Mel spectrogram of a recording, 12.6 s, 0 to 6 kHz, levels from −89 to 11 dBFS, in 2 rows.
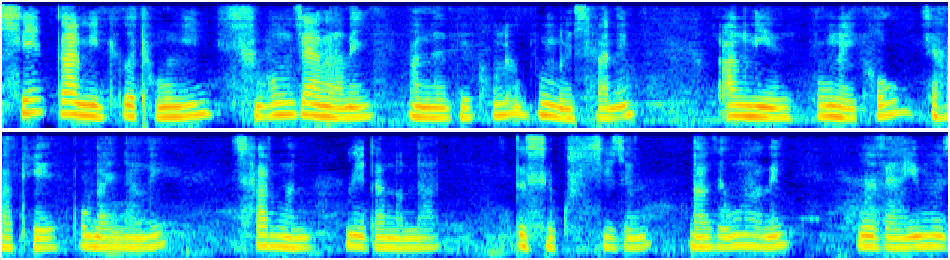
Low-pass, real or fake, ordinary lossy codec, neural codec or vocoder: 5.4 kHz; fake; none; codec, 44.1 kHz, 2.6 kbps, DAC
